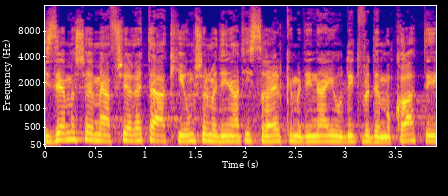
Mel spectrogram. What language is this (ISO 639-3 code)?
heb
